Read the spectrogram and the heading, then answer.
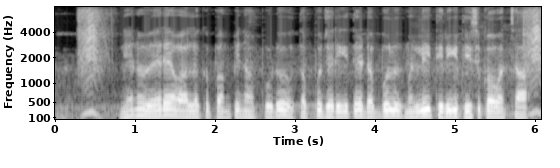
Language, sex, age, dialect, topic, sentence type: Telugu, male, 18-24, Southern, banking, question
